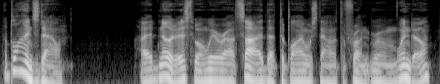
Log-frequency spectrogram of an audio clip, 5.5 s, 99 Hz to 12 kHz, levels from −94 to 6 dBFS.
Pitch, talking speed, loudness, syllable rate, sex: 115 Hz, 220 wpm, -18 LUFS, 6.0 syllables/s, male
